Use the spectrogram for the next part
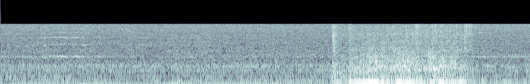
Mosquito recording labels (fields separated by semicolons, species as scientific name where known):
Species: Anopheles gambiae s.s.; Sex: female; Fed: unfed; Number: one; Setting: insect culture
